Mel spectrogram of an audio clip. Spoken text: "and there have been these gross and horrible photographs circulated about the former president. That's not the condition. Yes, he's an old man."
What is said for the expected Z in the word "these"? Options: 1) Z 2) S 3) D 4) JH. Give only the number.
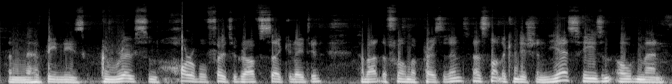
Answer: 1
